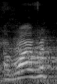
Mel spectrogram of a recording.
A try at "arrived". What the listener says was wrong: Nah, bukan arrived, tekan D. Arrived, baru D. Ya.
